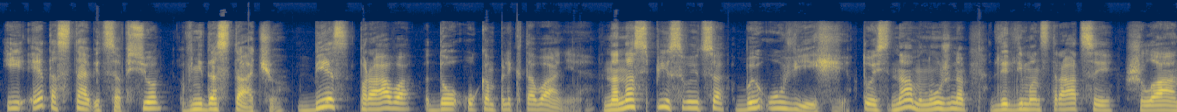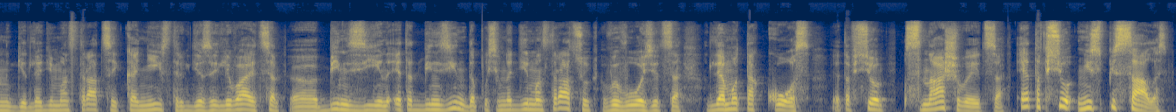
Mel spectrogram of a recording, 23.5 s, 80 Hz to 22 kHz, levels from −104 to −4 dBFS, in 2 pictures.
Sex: male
